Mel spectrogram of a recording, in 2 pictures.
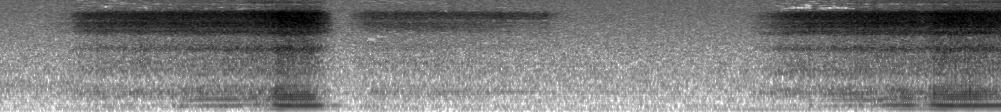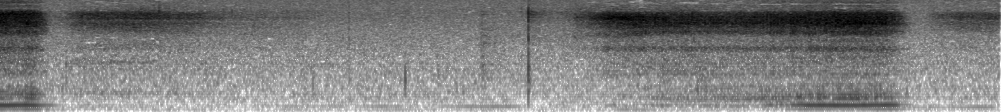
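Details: Sleeping pit bull puppy, rhythmic rattling snores on each breath in about every four seconds, quieter breaths out between; snoring.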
